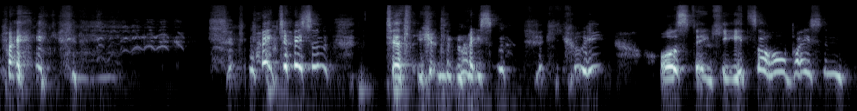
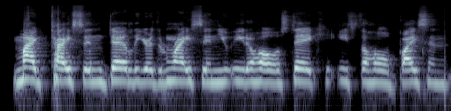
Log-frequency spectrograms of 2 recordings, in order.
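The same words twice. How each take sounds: First: High, squeaky words through laughter; laughing helplessly. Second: Said in the usual way. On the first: Real, not acted. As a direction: try to read while cracking up. Cracks up reading a chat rhyme.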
